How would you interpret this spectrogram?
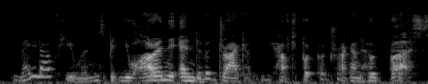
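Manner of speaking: lightly voiced stern dragon; commanding dragon. A narrator's reading. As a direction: insist forcefully on dragon loyalty.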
